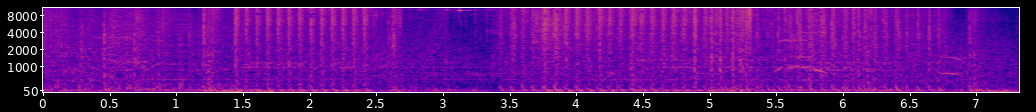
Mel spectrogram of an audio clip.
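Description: Sustained automatic gunfire in the Battlefield MMXLII video game, a steady rattling stream of rapid shots, loud and near, with brief pauses between long bursts.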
